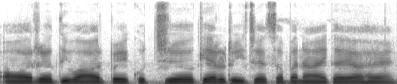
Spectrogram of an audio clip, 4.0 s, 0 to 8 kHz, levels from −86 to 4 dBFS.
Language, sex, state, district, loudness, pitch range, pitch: Hindi, female, Chhattisgarh, Raipur, -13 LUFS, 160-165 Hz, 165 Hz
